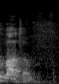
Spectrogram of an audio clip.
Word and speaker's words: Botham: bottom said but it's spelt Balkan and it's pronounced bottom I just told him that hand or thank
